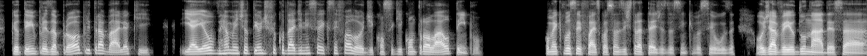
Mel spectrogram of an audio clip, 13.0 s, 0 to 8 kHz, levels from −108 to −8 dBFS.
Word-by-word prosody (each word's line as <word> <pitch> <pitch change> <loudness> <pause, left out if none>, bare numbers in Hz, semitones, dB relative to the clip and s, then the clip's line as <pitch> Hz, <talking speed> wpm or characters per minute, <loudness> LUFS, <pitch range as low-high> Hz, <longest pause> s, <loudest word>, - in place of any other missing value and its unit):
porque - - -6
eu 120 - +2
tenho 125 0 +2
empresa 125 -2 0
própria 165 +9 0
e - - -3
trabalho 125 -8 0
aqui. 105 -6 -11 0.5
E 120 - 0
aí, 125 0 +6
eu 150 +4 +3
realmente 155 +2 -4
eu 165 - +1
tenho 155 +2 -2
dificuldade 155 -2 -2
nisso 155 +3 -7
aí 165 - -2
que - - -19
você 160 - -8
falou 145 -8 -1
de 105 +3 -10
conseguir 120 +1 -9
controlar 120 -2 +2
o 135 - 0
tempo. 90 -8 -8 0.9
Como 120 +2 -1
é - - +1
que - - -19
você 140 -1 +2
faz? 105 -2 +2
Quais 110 -2 -3
são 125 - -1
as 115 - -6
estratégias 105 -7 -1
assim 90 -1 -9
que - - -20
você 90 +1 -8
usa 85 +2 -5 0.3
ou 110 - +2
já 125 +2 +8
veio 115 +1 +5
do 130 +3 -1
nada 105 -5 +4
essa 95 -3 0
120 Hz, 205 wpm, -23 LUFS, 105-145 Hz, 0.9 s, já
